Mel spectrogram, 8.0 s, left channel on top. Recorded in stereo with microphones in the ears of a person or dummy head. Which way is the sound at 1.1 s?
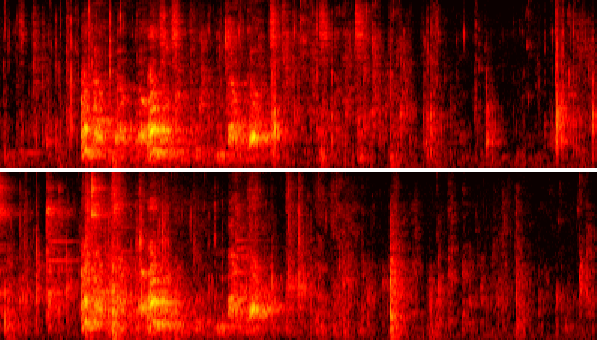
10° left (ahead or behind).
